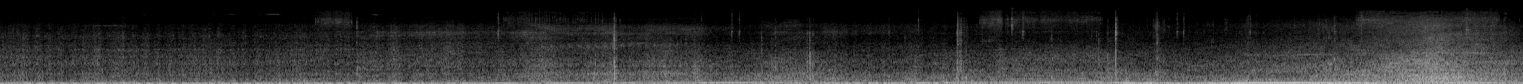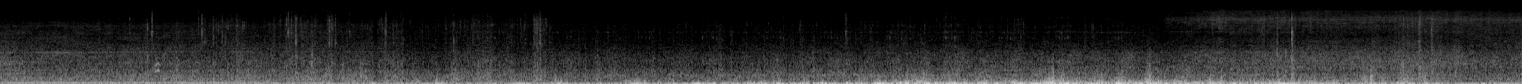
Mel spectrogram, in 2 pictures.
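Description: Road traffic heard from a moving bicycle, with a steady low wind rumble on the microphone. A passing vehicle swells up and fades about halfway through, and traffic behind grows louder towards the end as a vehicle draws close.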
